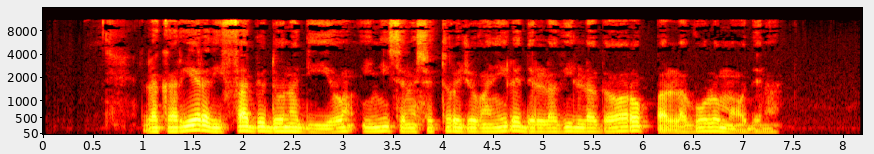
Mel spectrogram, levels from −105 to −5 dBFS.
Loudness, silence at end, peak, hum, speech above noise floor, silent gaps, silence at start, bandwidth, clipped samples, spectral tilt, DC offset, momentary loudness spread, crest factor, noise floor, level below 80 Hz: -25 LUFS; 0.85 s; -6 dBFS; none; 46 dB; none; 0.65 s; 12 kHz; under 0.1%; -5.5 dB/octave; under 0.1%; 15 LU; 20 dB; -70 dBFS; -54 dBFS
